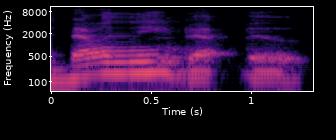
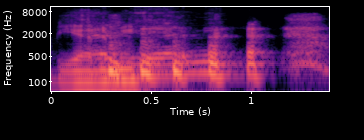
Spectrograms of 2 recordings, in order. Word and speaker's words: Bieniemy: But then when you have a chance to hire the Chiefs offensive coordinator, is Bellamy? Bill Bellamy? No, it's Eric Bieniemy.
